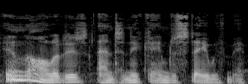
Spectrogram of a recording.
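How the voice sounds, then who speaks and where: An older man narrating his memories in a wistful, measured way. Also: low-pitched, huge pitch swings, vocal fry, darkish tone, husky, dry recording. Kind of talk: reflective radio drama narration.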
